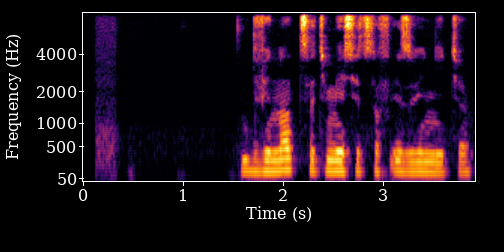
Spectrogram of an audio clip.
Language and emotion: Russian, neutral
